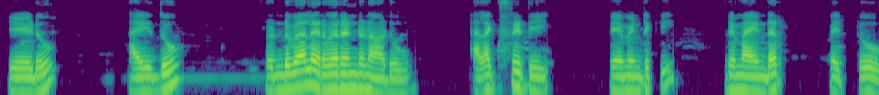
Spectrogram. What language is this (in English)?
Telugu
